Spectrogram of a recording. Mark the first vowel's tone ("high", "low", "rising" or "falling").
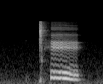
falling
